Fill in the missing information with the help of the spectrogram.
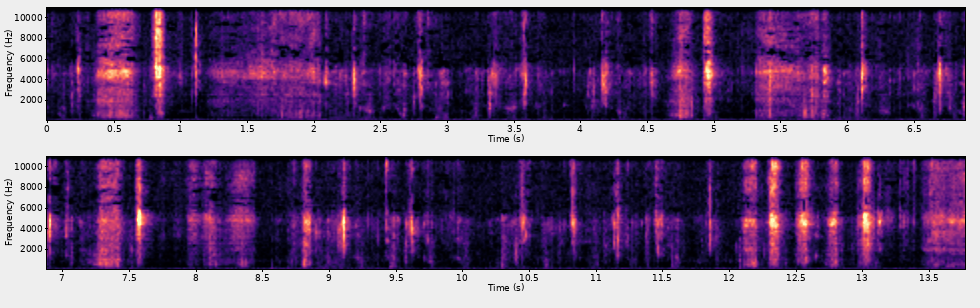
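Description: Close-miked eating of spicy crayfish: irregular crunchy bites and wet chewing and sucking, many sharp clicks with no steady rhythm.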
